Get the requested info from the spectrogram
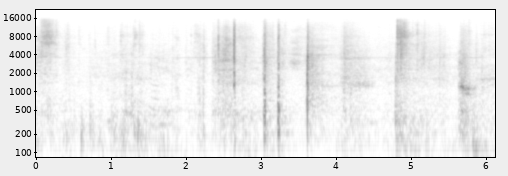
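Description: A handful of sharp knocks and thuds from movement on a stage, several close together in the middle, under faint murmuring voices.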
